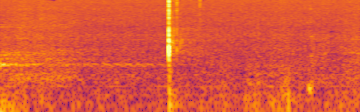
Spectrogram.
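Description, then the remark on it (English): A single sharp keyboard key press clicks out midway through a quiet stretch as the Control Alt Enter shortcut is hit to switch to the browser, followed by a couple of fainter taps; no one speaks. “So I'm going to hit that key, and I'm in the browser.”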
